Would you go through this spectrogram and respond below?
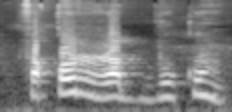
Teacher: لام اور را چونکہ ہم مخرج حروف ہیں تو آپ نے اس کو ادغام کر دینا ہے، لام کو را میں مدغم کر دینا ہے۔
